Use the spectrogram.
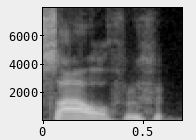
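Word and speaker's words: XAU: del dólar estadounidense y se escribe con la abreviatura x a u nosotros lo leemos sa pero se escribe x auu que es la abreviatura para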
